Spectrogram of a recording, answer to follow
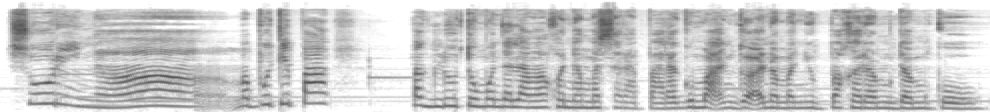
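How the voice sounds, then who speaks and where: A woman's voice: on the high side, normal speed, soft background music, lightly acted. A woman playing a hurt, stubborn young girlfriend in a radio drama, with a pouty, reproachful manner. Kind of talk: Tagalog radio drama acting.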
